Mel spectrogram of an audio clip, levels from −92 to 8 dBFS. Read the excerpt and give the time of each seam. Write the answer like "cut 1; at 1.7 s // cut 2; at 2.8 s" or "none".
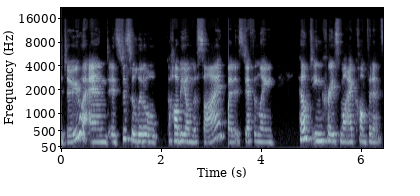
cut 1; at 3.3 s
